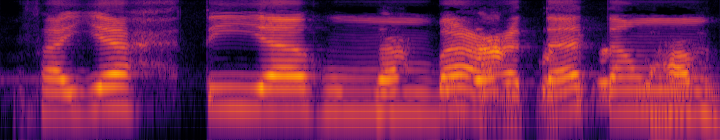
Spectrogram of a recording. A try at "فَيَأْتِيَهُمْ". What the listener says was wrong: Hamza cutting sound then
